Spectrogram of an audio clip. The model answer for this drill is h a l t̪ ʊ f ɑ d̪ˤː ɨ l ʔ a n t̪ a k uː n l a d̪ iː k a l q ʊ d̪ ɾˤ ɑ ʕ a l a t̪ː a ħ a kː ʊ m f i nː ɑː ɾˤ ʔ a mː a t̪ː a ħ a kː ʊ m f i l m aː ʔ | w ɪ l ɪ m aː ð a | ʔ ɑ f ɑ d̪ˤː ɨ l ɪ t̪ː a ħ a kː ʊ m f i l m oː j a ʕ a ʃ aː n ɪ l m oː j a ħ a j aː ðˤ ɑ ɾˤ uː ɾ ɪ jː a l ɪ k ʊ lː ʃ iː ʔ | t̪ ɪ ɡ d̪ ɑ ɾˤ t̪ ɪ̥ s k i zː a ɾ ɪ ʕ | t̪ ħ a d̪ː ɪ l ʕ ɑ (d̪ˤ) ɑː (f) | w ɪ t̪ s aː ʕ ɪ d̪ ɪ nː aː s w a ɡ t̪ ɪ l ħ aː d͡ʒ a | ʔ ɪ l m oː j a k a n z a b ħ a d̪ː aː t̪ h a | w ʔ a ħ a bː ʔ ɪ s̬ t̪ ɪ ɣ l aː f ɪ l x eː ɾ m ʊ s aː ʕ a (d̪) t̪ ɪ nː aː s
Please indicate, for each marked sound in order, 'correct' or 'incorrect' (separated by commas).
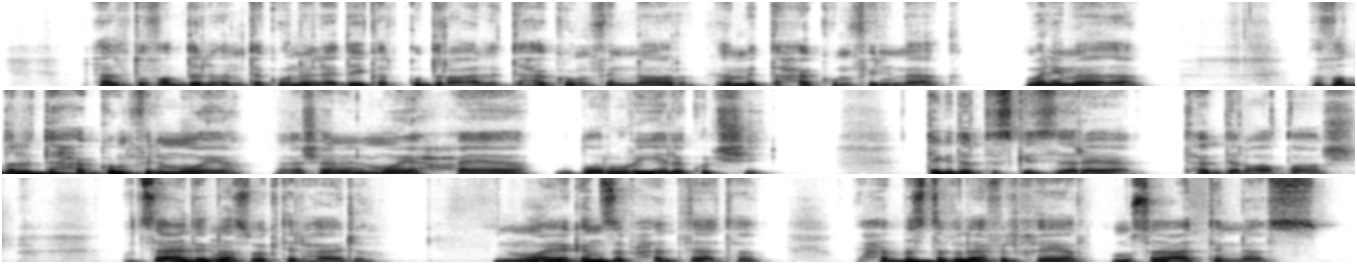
incorrect, incorrect, correct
